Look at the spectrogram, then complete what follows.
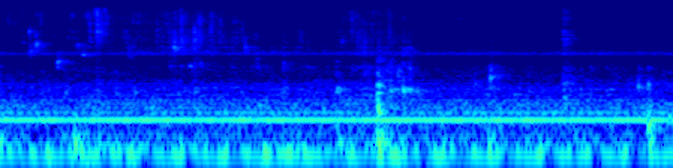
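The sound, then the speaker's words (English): Juice is poured through a strainer to catch pulp, a steady trickle of liquid splashing with a few louder drips landing, continuous for several seconds, no voices. “So I like to strain it one more time, or just once here, just to get any pulp that might have gone through.”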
